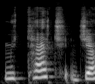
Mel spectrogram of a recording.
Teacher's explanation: Amma mütəkkə sözündə mütəkcə formasında birinci samit olduğu kimi qalır, ikincisi cingiltili qarşılığına keçir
